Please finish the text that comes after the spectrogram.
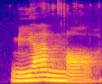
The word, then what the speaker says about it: Myanmar: And this is Myanmar. Myanmar. Myanmar is how we pronounce it.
